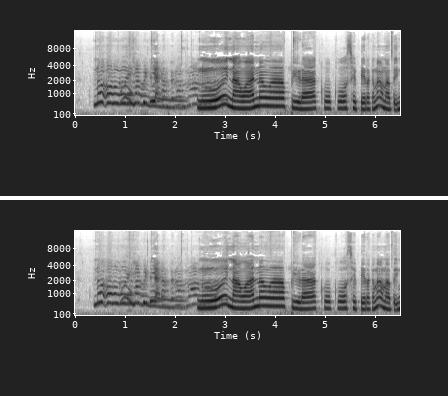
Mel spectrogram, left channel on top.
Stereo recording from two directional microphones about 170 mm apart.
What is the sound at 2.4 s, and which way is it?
Speech, 10° left (ahead or behind).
